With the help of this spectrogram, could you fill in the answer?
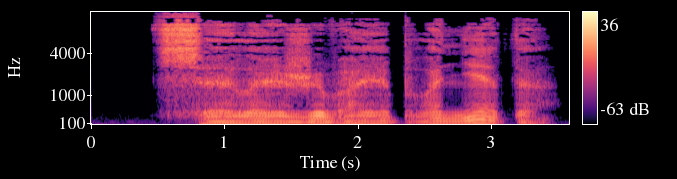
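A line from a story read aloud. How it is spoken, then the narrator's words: Mutter. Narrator (Russian): пробормотал Гендибаль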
